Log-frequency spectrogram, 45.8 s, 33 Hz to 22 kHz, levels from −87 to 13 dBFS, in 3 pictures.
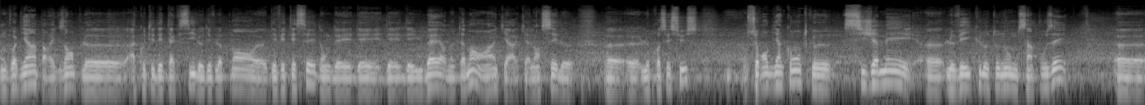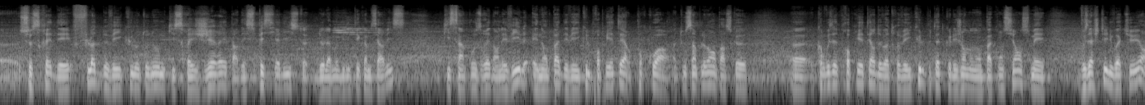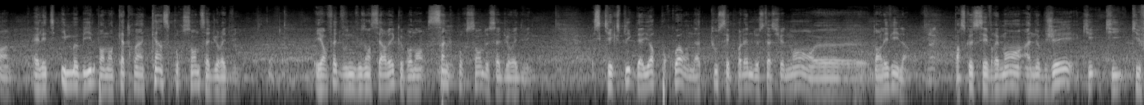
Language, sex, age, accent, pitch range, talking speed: French, male, 40-59, French, 95-115 Hz, 190 wpm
